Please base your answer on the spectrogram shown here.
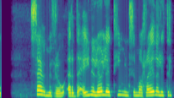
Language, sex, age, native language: Icelandic, female, 20-29, Icelandic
